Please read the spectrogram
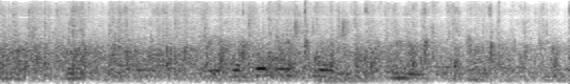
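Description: An audience applauds steadily for several seconds, a dense, even wash of clapping at a fairly loud level with no clear gaps, a few faint voices mixed into the crowd noise.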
